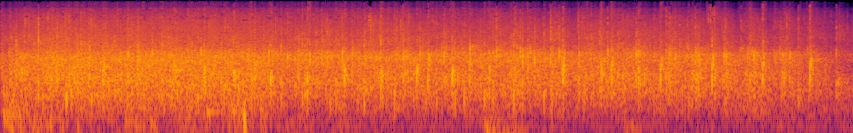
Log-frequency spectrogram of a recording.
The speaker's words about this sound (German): Bitte begrüßt mit einem ganz, ganz großen Applaus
